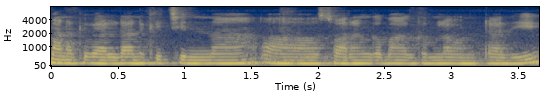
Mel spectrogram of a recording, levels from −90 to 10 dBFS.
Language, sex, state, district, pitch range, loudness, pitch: Telugu, female, Andhra Pradesh, Manyam, 155-165 Hz, -13 LUFS, 160 Hz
